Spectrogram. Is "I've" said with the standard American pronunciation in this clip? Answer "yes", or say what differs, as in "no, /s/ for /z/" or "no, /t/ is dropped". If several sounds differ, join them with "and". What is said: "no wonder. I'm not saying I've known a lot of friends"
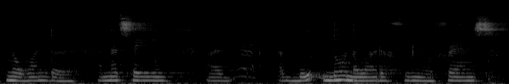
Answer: no, /b/ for /v/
